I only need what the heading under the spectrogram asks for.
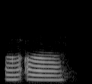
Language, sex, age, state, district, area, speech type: Assamese, female, 18-30, Assam, Kamrup Metropolitan, urban, conversation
